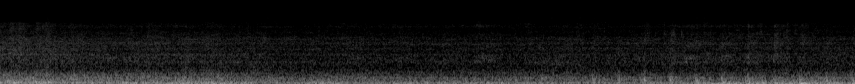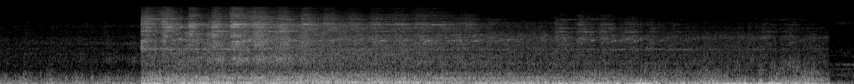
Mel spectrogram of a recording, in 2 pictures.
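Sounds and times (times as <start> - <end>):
train wheels rumbling and clattering: 0.0 - 16.9
metallic wheel squeal: 10.0 - 17.0.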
